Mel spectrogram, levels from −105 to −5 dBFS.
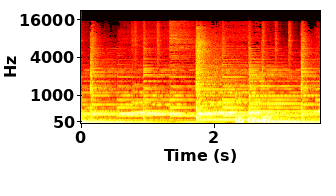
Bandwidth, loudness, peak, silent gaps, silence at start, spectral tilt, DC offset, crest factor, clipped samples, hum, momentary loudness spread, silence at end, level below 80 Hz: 15.5 kHz; -14 LUFS; 0 dBFS; none; 0 s; -7 dB/octave; under 0.1%; 12 dB; under 0.1%; none; 8 LU; 0 s; -16 dBFS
